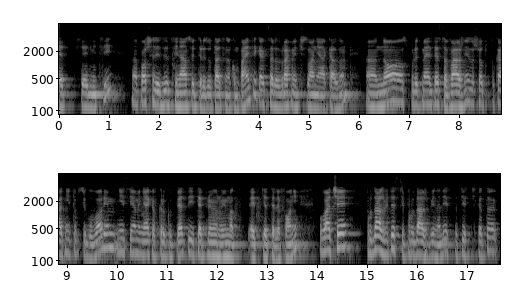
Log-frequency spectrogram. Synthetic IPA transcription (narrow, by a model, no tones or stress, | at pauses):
ɛt̪sɛd̪mit̪si | pɔt͡ʃnəd̪ɐizlizət̪finansʊvit̪ɛɾɛzulˠt̪at̪inɐkompanʲiːt̪ɛkak̚t̪o̥sɛɾɐzbɾaxmɛit͡ʃi̥slˠanʲad̪ɐkazvəm | nospoɾɛt̪mɛnɛt̪ɛsəvaʒnizɐʃt̪ɔt̪o̥pokanʲiɛt̪uksiɡovɔɾimniɛsimɐmɛnʲakəkəfkɾɤkot̪̚pɾijat̪ɛlʲjʲɛit̪ɛpɾimɛɾnoimət̪ɛt̪kʲiət̪ɛlɛfɔni | obat͡ʃɛ | pɾod̪aʒbit̪ɛssipɾod̪aʒbinɐlist̪ɐt̪ist̪i̥kət̪ə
